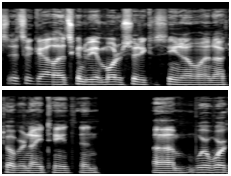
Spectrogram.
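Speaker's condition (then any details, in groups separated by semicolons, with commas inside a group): Parkinson's disease; speech therapy with ahs before going on air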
